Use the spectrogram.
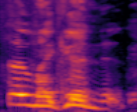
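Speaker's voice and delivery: be stunned by the answer; amazed. Acted. Elephant amazed.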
